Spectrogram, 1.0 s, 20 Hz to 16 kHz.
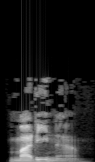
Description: vai all'elenco alfabetico delle voci ingrandisci il carattere 100% rimpicciolisci il carattere stampa invia tramite posta elettronica codividi su Facebook Marina [ mar & na ; ingl. mër & inë ; sp. mar & na ] pers. f. — cfr.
